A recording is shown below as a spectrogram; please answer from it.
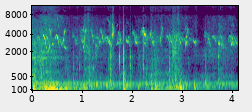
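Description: Chicks peeping continuously, many short high chirps overlapping, over a steady low hum. A few sharp knocks come around the middle.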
